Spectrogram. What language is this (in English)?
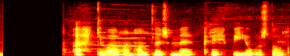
Icelandic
